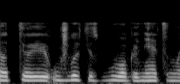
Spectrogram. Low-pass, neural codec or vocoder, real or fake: 7.2 kHz; codec, 16 kHz, 2 kbps, FreqCodec, larger model; fake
